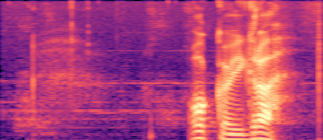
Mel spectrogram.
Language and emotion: Russian, neutral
